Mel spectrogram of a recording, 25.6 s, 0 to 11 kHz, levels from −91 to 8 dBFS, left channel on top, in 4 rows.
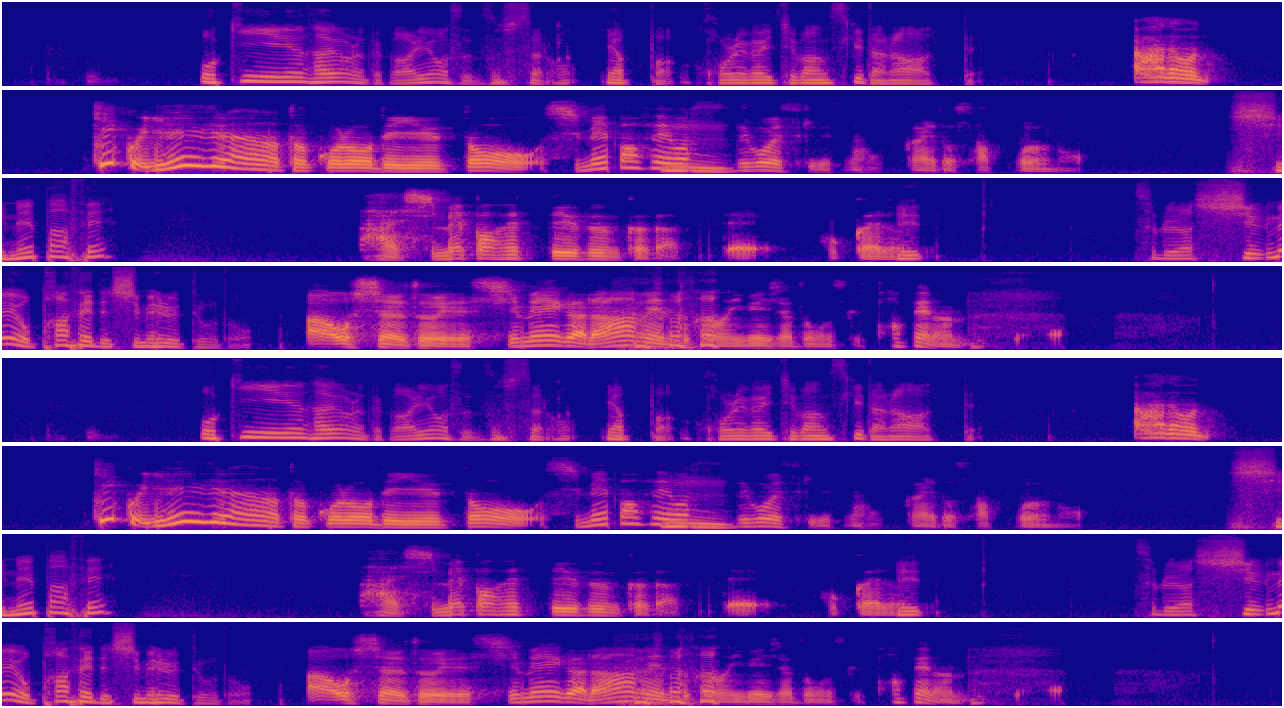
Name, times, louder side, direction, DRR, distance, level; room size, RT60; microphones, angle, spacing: voice 1, 1.0-4.6 9.7-10.0 12.5-13.3 17.3-17.4 18.5-20.4 22.3-22.8, equal, 15° left, 3.2 m, -31 dB
voice 2, 5.7-6.1 6.8-11.8 14.6-16.6 17.1-17.3 20.7-24.0, left 3 dB, 50° left, 1.2 m, -26 dB
head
